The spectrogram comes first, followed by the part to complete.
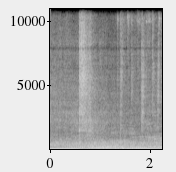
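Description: Loud dubstep played through a festival sound system: a heavy held sub-bass with short, sharp noisy hits over it, heard from within the crowd.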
